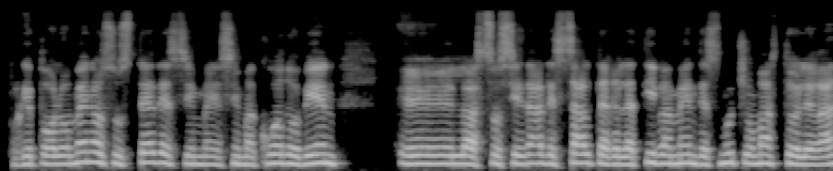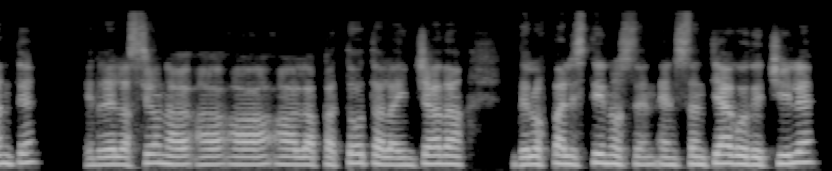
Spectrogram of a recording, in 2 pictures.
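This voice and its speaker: High-voiced, earnest man with an Israeli accent. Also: little pitch movement, normal speed, a little mellow, no echo, studio quality. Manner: earnest and emphatic, with frequent rhetorical "¿no?". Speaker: guest speaker. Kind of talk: informal talk to a community audience.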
